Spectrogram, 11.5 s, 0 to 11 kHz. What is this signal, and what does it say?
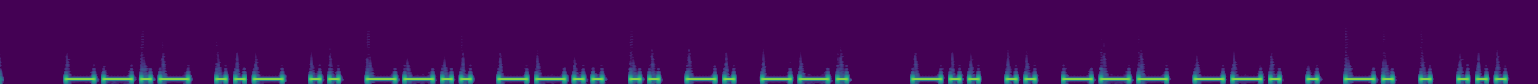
Morse code, heard as a keyed tone, about 17 wpm, 700 Hz. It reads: QUIZZING DIOGENES
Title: Pangram Challenge v2 - 17wpm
